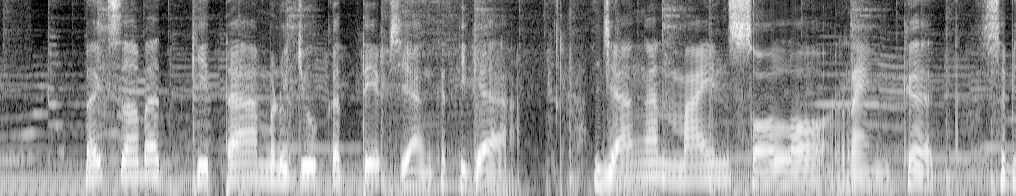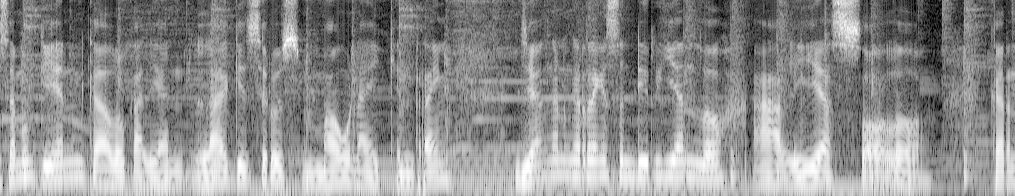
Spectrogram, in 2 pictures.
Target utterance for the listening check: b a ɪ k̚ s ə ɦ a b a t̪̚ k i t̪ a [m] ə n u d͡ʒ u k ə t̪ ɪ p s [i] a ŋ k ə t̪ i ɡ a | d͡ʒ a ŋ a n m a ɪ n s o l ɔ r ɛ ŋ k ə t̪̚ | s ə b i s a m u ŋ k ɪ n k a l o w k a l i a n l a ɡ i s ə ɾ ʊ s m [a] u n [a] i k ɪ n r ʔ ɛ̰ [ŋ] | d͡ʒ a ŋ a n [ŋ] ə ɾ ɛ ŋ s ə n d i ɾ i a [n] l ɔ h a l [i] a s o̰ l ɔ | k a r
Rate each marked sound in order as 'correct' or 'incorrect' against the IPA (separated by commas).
correct, incorrect, correct, correct, correct, correct, correct, correct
